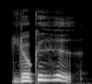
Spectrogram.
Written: lukkethed

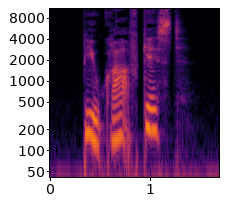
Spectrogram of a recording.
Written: biografgæst

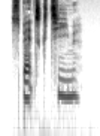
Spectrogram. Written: spansktime

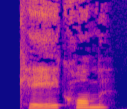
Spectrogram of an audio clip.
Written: kagekrumme

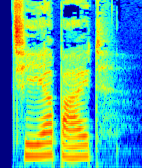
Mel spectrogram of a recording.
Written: terabyte

